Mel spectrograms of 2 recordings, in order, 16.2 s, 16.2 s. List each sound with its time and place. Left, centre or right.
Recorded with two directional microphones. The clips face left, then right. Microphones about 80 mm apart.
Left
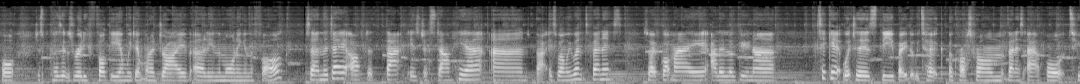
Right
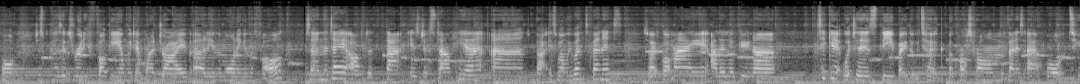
0.0 s speech: left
